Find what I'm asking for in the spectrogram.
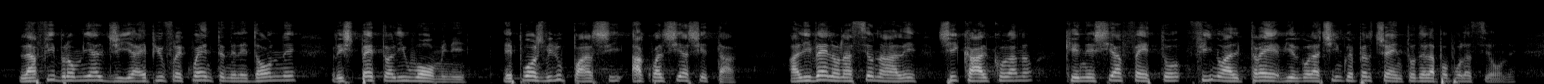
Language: Italian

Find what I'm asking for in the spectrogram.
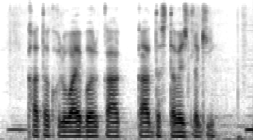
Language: Chhattisgarhi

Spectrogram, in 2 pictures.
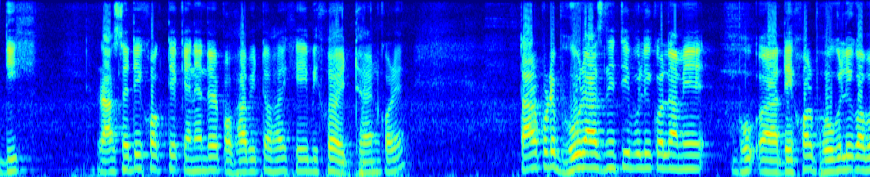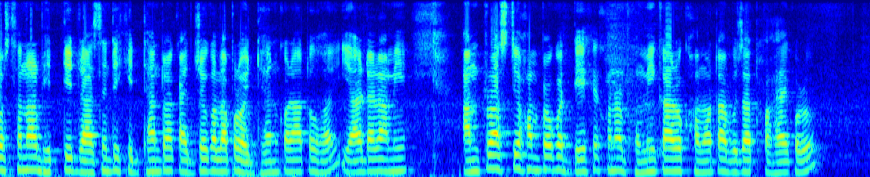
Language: Assamese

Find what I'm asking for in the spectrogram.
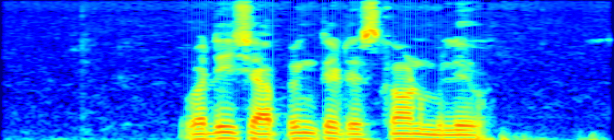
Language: Dhatki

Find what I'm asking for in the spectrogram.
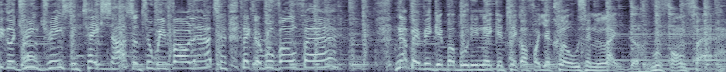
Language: Italian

